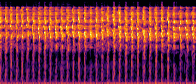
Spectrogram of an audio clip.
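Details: Lesser green leafbird pouring out a clear, sharp song: a continuous, loud series of rapid rasping notes at a steady pace of about seven per second for three seconds.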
